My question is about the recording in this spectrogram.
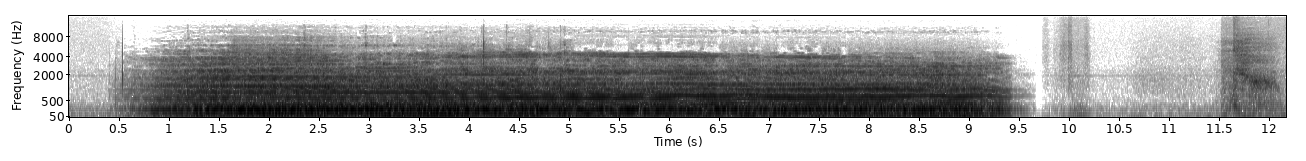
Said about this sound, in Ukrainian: в мережі поширюються відео зі звуком дрона в небі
